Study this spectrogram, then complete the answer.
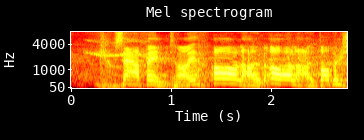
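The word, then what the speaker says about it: Harlow: South End Tire Arlo Arlo Bob and Sharon from Arlo anyone who pronounces the H gets knocked out pretty sharpish maybe it's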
